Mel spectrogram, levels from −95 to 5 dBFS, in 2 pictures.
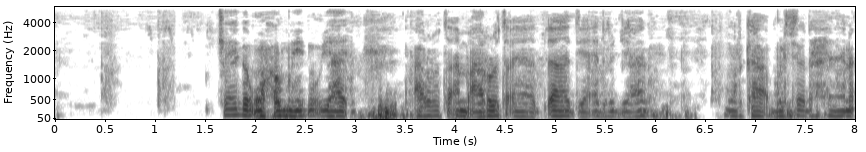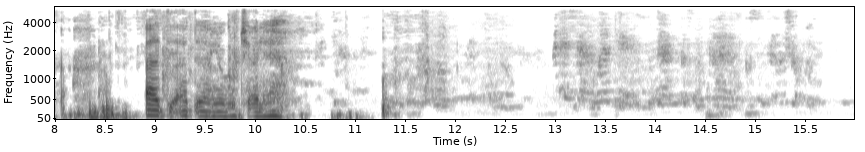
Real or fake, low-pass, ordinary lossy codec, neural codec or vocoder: fake; 5.4 kHz; none; codec, 16 kHz, 16 kbps, FreqCodec, larger model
